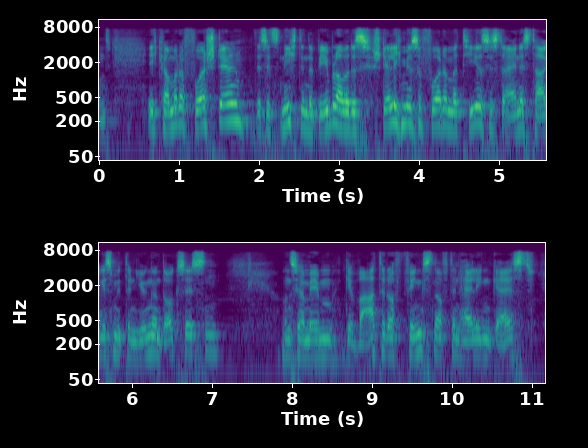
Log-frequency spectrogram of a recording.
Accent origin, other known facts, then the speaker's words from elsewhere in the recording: Traun, Upper Austria, Austria; ich bin aus Traun und bin jetzt dort seit einem knappen Jahr Co-Pastor in der Gemeinde.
